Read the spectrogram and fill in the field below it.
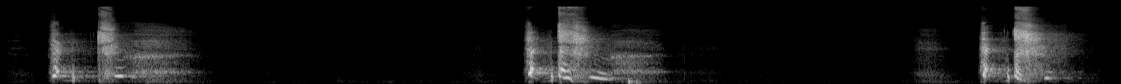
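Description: Three forceful sneezes, each a sharp explosive burst with a breathy tail, separated by quiet pauses.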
